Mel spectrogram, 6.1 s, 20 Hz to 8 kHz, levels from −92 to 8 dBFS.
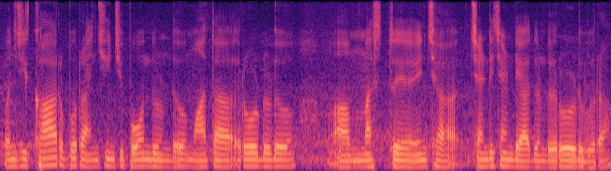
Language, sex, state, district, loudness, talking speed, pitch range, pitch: Tulu, male, Karnataka, Dakshina Kannada, -16 LUFS, 165 wpm, 105-115 Hz, 110 Hz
